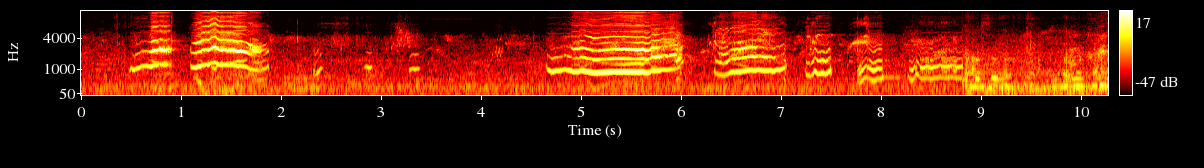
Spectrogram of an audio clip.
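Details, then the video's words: Newborn puppies, four found by a roadside with their mother nearby, give high, wavering whines and cries in short bursts with pauses between, the calls gradually softening toward the end; faint background noise throughout. "New Born Puppies"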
